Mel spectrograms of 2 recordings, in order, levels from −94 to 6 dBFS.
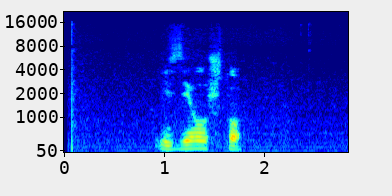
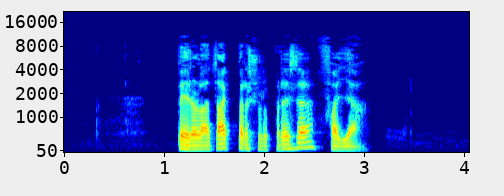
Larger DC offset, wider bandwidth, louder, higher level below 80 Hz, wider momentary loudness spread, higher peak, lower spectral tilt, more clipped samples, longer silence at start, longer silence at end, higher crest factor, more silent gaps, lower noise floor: neither; first, 16.5 kHz vs 11 kHz; second, -35 LUFS vs -26 LUFS; second, -72 dBFS vs -62 dBFS; first, 18 LU vs 10 LU; second, -16 dBFS vs -8 dBFS; about the same, -6 dB/octave vs -6 dB/octave; neither; second, 0.95 s vs 1.15 s; about the same, 1.1 s vs 1.1 s; about the same, 22 dB vs 22 dB; neither; second, -68 dBFS vs -83 dBFS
